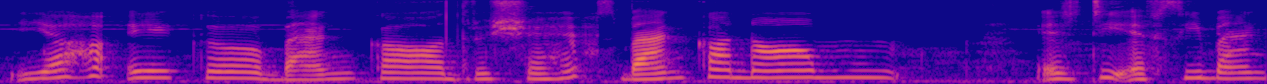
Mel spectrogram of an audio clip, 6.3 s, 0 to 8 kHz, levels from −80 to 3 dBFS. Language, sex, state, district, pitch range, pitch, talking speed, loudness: Hindi, female, Uttar Pradesh, Jyotiba Phule Nagar, 185-240 Hz, 210 Hz, 125 wpm, -31 LUFS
